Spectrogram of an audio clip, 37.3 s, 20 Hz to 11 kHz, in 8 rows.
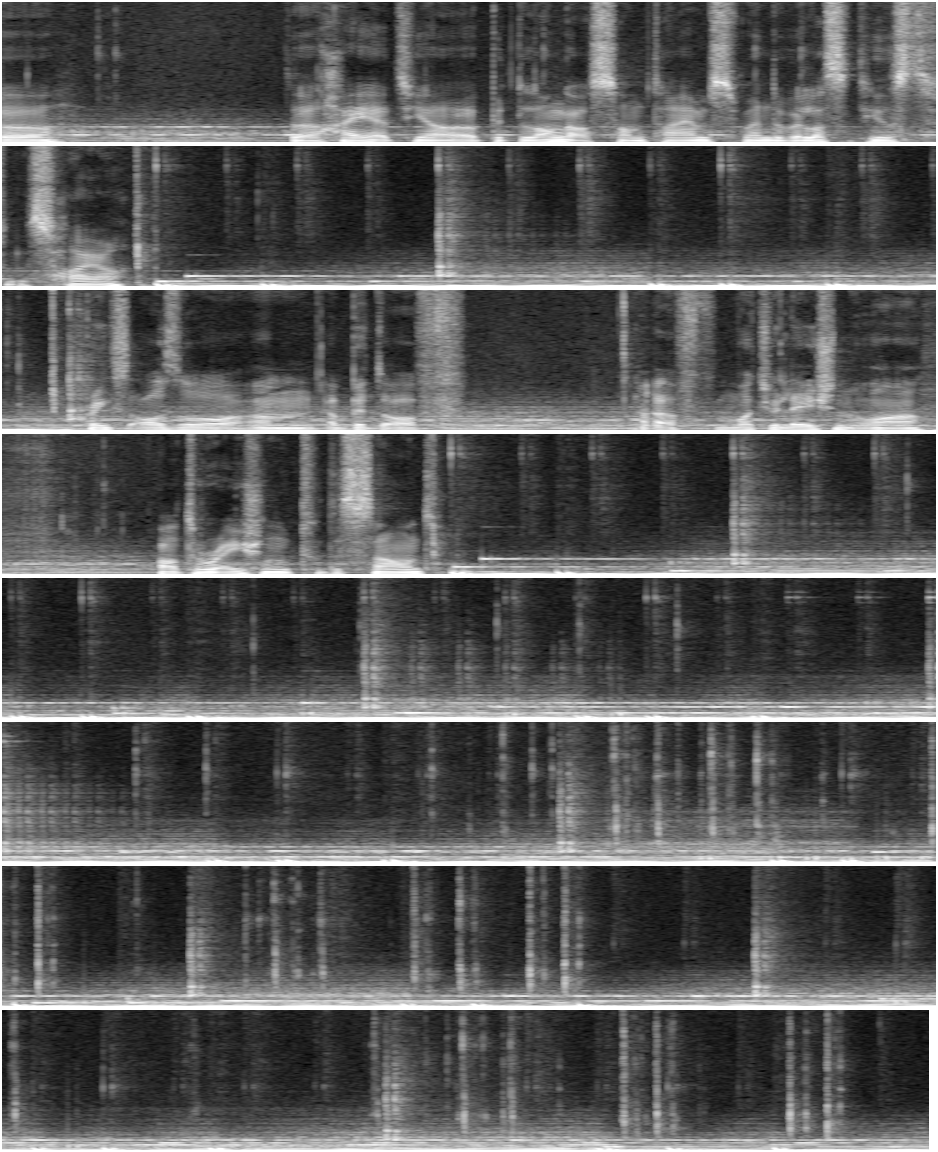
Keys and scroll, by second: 5.3 space, 9.5 space, 16.1 space, 26.3 super+a, 26.8 shift+super+d, 27.1 shift+#, 27.9 5, 28.1 Return, 28.6 super+Return, 29.3 super+a, 30.0 shift+super+d, 30.2 shift+#, 30.6 7, 30.8 Return, 34.9 super+a, 35.7 shift+super+d, 35.9 shift+#, 36.5 8, 36.7 Return.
